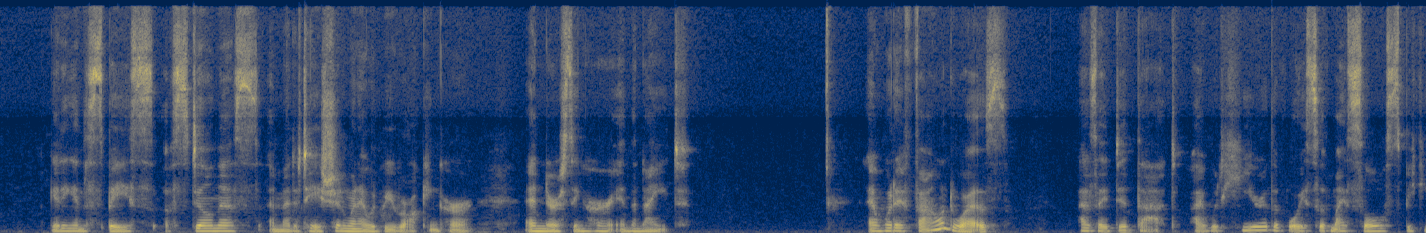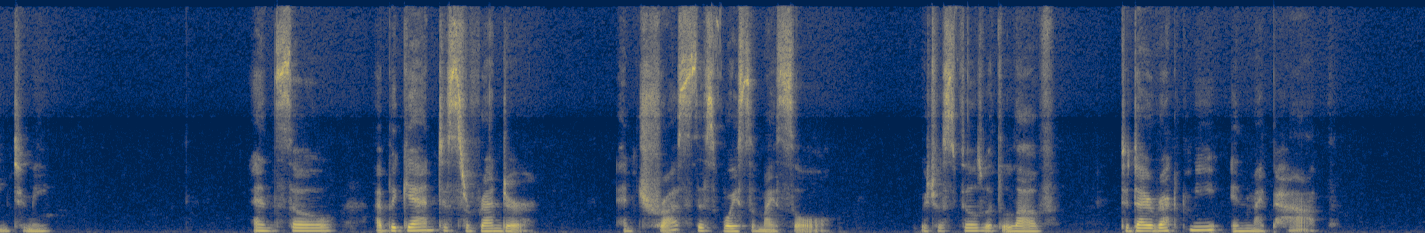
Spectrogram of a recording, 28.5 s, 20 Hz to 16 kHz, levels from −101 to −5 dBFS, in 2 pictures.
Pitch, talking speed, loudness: 180 Hz, 135 wpm, -30 LUFS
